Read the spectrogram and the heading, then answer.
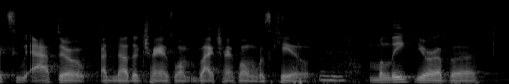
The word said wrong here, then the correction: Malik Yoba: Did you say Malik Yoruba? – Is that not his name? – Malik Yoba. Yoba.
